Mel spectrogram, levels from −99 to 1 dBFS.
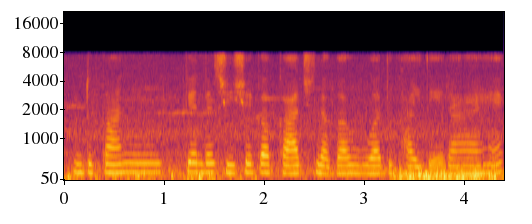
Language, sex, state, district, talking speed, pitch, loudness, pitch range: Hindi, female, Bihar, Saharsa, 175 wpm, 195 Hz, -15 LUFS, 185-205 Hz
